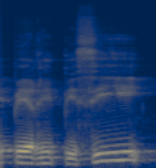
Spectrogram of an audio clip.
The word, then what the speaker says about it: péripéties: Les péripéties. Regardez bien, là aussi il y a un T qui se prononce S.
